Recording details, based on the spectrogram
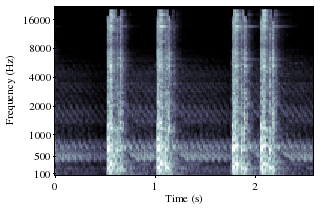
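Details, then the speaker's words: Restored Bally Frontier pinball machine during playtesting: four sharp solenoid bangs over a steady hum, some in close pairs; one pop bumper's vibration triggers its too-close neighbour, needs adjustment. "I think the one pop bumper vibration is triggering another pop bumper to go off, because it kind of sounds like two going off at once."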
